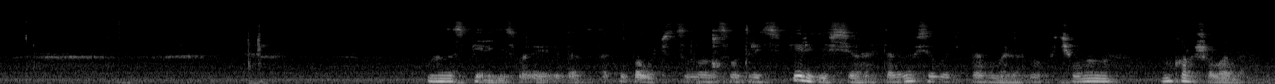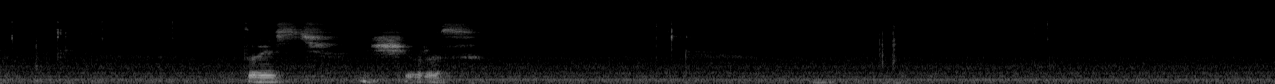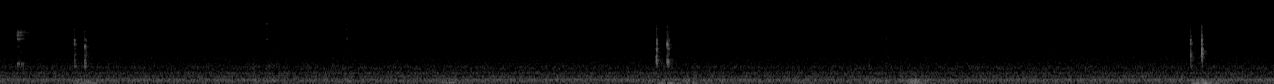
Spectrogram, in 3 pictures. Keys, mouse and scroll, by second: 1.0 click, 2.5 r, 6.9 KP_3, 10.1-13.2 middle drag, 13.6 click, 14.3 click, 28.8 click.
